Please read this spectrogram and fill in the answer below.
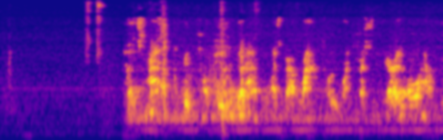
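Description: Near silence for about a second, then a man's voice from a video played back through the computer's speakers. A faint steady low tone runs under the voice.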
